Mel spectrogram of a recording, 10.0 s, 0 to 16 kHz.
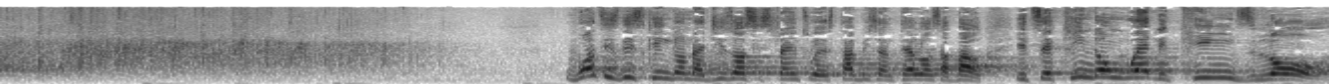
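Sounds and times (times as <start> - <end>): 
church audience applause: 0.0 - 3.3
speech: 4.2 - 9.9.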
